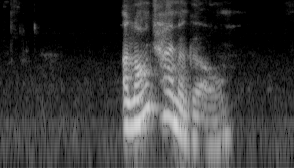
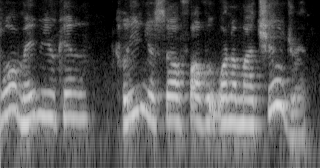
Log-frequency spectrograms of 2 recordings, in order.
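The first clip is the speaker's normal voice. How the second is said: lightly voiced helpful tree, higher pitch; gourd tree; 6 semitones higher than usual. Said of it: "He says".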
